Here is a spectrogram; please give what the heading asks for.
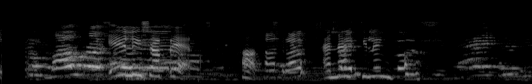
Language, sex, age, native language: Icelandic, male, 10, Icelandic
